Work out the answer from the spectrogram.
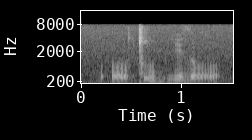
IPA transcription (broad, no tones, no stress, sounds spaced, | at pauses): ʔ o̰ ǀ ṵ bʱ i ð o̰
